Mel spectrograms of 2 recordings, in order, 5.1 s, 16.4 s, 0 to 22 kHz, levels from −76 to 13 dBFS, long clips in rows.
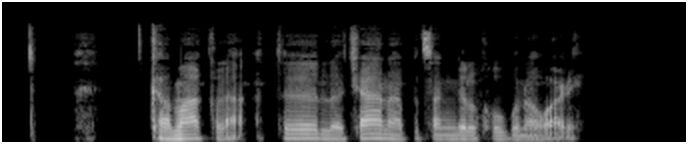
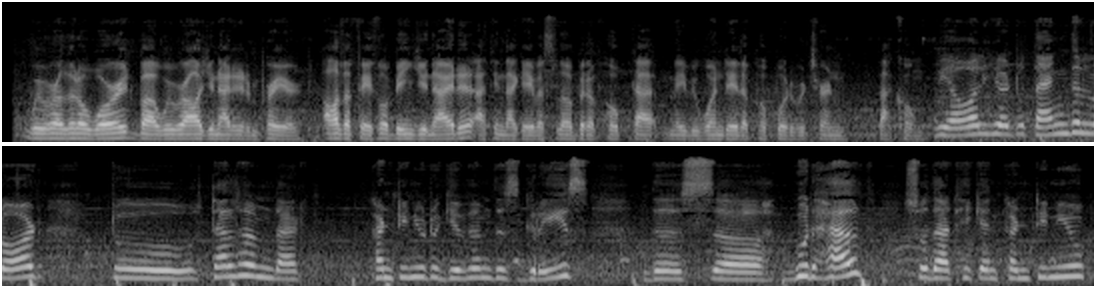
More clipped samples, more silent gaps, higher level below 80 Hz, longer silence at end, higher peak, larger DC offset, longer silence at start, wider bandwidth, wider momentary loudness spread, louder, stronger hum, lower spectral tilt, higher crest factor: neither; first, 0.29-0.35 s, 0.77-1.00 s, 1.06-1.10 s, 1.99-2.05 s vs none; second, -50 dBFS vs -42 dBFS; first, 0.8 s vs 0 s; about the same, 0 dBFS vs 0 dBFS; neither; about the same, 0.2 s vs 0.1 s; second, 11.5 kHz vs 14.5 kHz; about the same, 14 LU vs 13 LU; about the same, -18 LUFS vs -20 LUFS; neither; about the same, -5 dB/octave vs -5 dB/octave; about the same, 18 dB vs 18 dB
